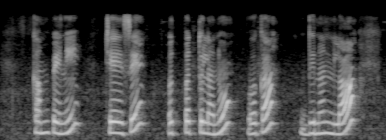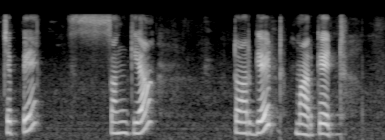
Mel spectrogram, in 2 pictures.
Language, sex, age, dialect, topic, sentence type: Telugu, female, 18-24, Southern, banking, statement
